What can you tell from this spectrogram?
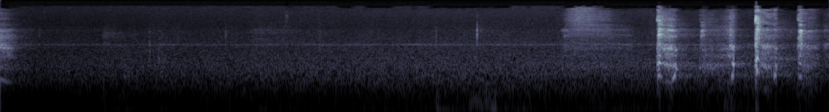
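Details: Girl coughing: a quick run of about five plain coughs after a stretch of quiet room noise.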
